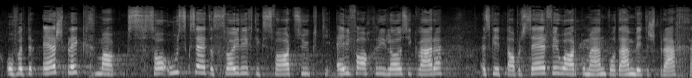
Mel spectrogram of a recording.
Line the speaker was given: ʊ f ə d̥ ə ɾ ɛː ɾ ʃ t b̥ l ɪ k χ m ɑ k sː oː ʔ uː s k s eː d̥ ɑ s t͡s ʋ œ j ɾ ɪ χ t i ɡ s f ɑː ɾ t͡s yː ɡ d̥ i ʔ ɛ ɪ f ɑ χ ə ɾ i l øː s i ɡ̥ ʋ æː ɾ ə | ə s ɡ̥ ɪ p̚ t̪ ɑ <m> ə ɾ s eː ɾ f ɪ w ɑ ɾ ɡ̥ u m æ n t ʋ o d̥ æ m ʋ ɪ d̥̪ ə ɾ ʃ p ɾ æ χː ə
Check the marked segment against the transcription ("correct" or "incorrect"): incorrect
